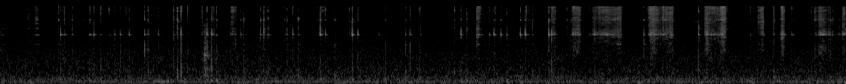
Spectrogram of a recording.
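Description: Long fingernails rapidly tap and scratch the surface and edges of a hand-sized, rectangular, solid pressed bath bomb brick with a segmented grid top, held in one hand. The result is a dense run of dry, crisp, high-pitched clicks and rasping scrapes that grow louder and brighter toward the end, with very little low end and no ring.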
